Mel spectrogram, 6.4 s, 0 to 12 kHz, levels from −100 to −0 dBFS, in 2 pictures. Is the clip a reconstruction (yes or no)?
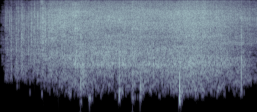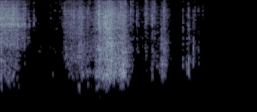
no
